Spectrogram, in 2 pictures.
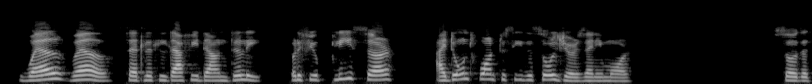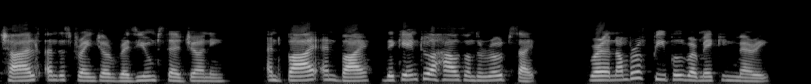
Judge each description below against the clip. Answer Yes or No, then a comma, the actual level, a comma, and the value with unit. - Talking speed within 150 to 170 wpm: No, average, 180 wpm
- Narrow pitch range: No, average, 3.5 semitones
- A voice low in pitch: No, high, 195 Hz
